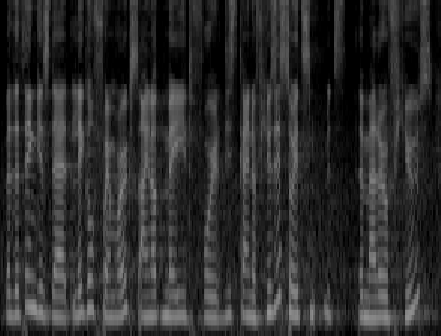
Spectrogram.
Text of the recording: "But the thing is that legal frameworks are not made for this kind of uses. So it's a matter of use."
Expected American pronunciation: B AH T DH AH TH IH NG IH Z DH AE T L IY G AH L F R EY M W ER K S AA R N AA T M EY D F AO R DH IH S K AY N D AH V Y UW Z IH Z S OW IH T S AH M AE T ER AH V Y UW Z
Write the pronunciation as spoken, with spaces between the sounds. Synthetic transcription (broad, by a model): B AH T DH AH TH IH NG IH Z DH AE T L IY G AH L F R EY M W ER K S AA R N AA T M EY D F AO R DH IH S K AY N D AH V Y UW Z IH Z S OW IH T S AH M AE T ER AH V Y UW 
